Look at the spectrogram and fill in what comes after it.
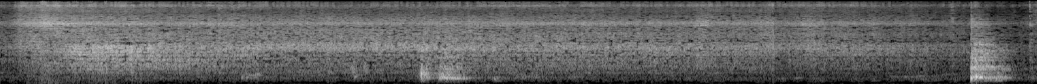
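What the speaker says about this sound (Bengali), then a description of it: "জল ঢেলে দিচ্ছি" Water poured into a pan of hot frying spice mix for a Bengali rohu fish curry: a loud, steady steamy sizzle and hiss running throughout, with a few clinks and a short burst of bubbling near the end.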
